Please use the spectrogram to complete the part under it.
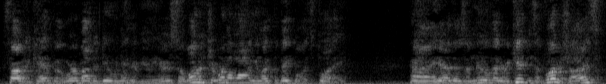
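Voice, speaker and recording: A woman's voice: mid-range voice, a little mellow, a little hiss or hum, natural voice. A woman voicing a pompous, condescending veteran pony news reporter in an amateur radio play, heard on a roomy, distant mic. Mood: cocky, condescending. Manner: pompous, fast-talking, dismissive. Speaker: voice actor in an audio drama. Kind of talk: fan radio play acting.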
